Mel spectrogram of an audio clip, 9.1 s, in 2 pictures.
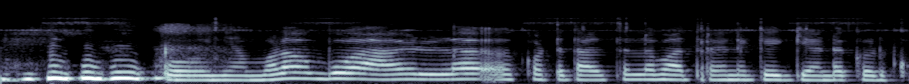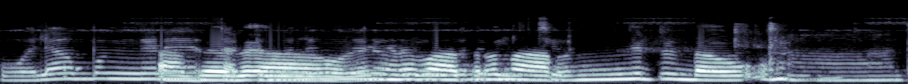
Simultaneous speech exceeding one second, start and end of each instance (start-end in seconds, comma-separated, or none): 5.4-7.5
